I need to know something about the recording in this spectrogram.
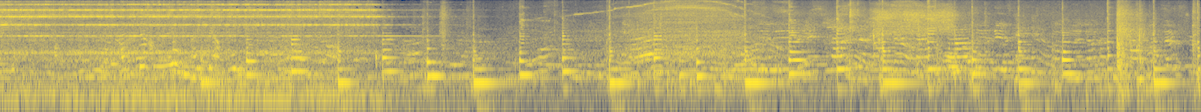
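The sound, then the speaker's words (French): Paris Métro ambience at Châtelet station, with a train's steady mechanical hum and a rising electric whine, layered with indistinct crowd voices and echoing clatter throughout. “Métro Châtelet, tu es à l'ouest.”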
